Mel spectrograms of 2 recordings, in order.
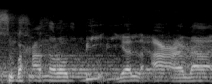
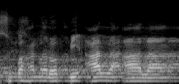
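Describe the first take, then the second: First: Rabbi and al are joined by a y sound. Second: Rabbi and al are said apart, without y. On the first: The speaker calls it right. "এখানে বলতে হবে" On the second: The speaker calls it wrong. "অধিকাংশ মানুষ বলে ... আলিফ থেকে বলে"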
